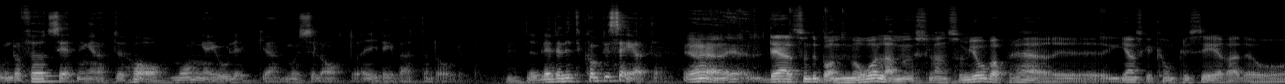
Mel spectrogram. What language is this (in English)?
Swedish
